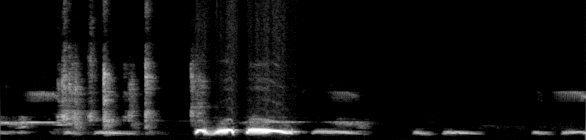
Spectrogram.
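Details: Female spotted dove cooing to excite males: one loud quavering coo with a drawn-out falling note, surrounded by softer coos from other doves and brief chirps.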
